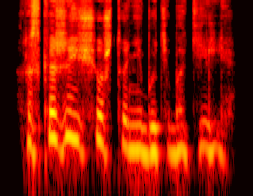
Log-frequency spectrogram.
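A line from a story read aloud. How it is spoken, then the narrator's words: Barely audible request. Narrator (Russian): едва слышно попросила Анна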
